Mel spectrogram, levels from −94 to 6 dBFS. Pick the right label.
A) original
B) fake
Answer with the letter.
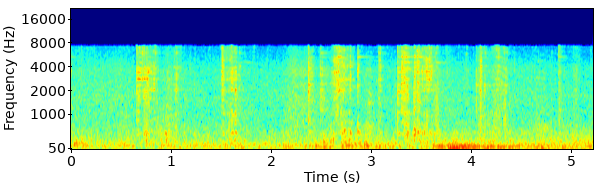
A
